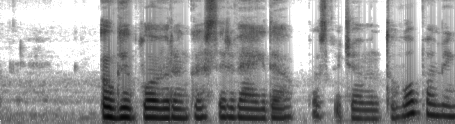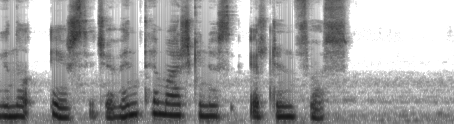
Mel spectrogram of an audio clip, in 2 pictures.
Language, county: Lithuanian, Alytus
